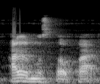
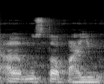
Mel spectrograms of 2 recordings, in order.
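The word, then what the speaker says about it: المصطفى: Seperti Musa, iya sebelumnya ada huruf hidup, maka seringkali ini dimatikan huruf iya-nya ini ya, sehingga dibacanya Musa, enggak Musayu. Al-Mustafa, tidak Al-Mustafayu.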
